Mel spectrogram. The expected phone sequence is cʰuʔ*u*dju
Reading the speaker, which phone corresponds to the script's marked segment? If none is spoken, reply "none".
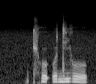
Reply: u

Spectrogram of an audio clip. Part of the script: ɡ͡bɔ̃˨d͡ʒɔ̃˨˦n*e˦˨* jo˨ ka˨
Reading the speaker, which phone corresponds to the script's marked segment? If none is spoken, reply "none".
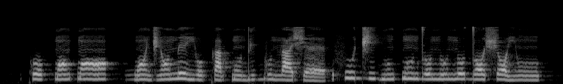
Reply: e˦˨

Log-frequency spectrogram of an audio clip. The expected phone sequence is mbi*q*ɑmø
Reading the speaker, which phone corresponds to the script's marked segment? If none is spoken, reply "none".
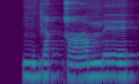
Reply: q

